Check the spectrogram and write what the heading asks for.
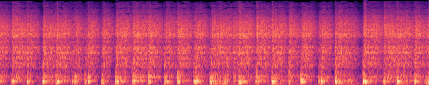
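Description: Snare drum played with bare hands: a quick, continuous run of strokes, about six or seven a second.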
